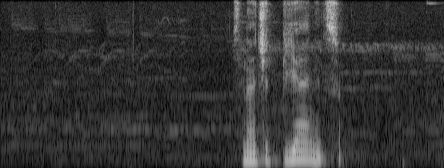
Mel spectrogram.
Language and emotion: Russian, sad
